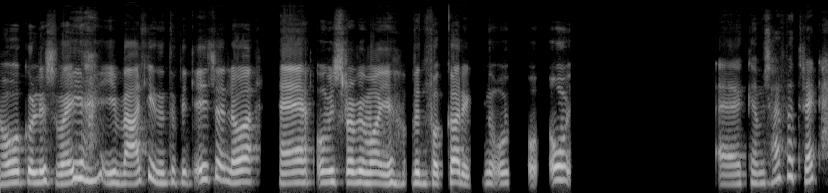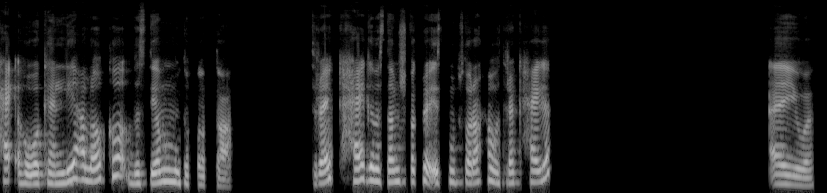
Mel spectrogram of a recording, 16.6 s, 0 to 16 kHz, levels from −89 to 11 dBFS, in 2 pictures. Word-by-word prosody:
هو 200 +3 +3
كل 210 +1 +4
شوية 200 +8 +4
يبعت 200 - +1
لي 210 -10 +1
notification 225 +5 -2
اللي 245 -8 +1
هو 220 +1 +4 0.2
هاه 205 +2 +3
قُومي 210 +1 +2
اشربي 210 -1 +3
مَيَّة، 195 -1 +2
بنفكرك 190 -1 +1
نقو 195 0 -2 0.2
قو - - -2
قوم 260 0 +4 1.5
آآ 180 0 -2
كان 190 +2 -6
مش 200 +1 -8
عارفة 290 +6 -1
track 240 - +1
حا 230 - -1
هو 185 0 +2
كان 185 0 -3
ليه 250 +6 +4
علاقة 260 +6 +1
بالصيام 190 +3 0
المتقطع. 175 -7 -3 0.9
track - - +3
حاجة 250 +2 +1
بس 230 - +2
أنا 215 - +2
مش 225 - -5
فاكرة 225 +2 0
اسمه 215 - -4
بصراحة 205 0 -2
هو 205 - -1
track 200 0 -5
حاجة. 215 - -1 2.2
أيوه، 165 -5 -1
205 Hz, 145 wpm, -21 LUFS, 190-225 Hz, 2.2 s, كل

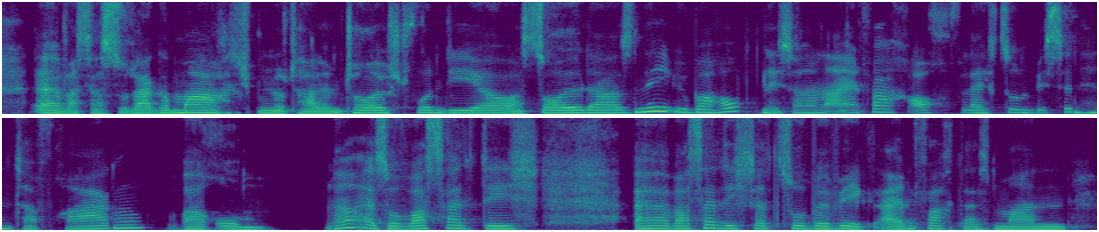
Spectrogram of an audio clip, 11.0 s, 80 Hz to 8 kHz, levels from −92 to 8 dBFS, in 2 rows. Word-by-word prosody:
äh, 175 -1 +4
was 145 -1 -1
hast 145 -2 +5
du 170 - 0
da 165 0 +5
gemacht? 180 +1 +3
Ich - - -8
bin 165 - +1
total 150 -1 +1
enttäuscht 180 +2 +1
von 185 -1 -1
dir. 175 0 +1
Was 155 -4 +1
soll 180 +3 +4
das?“ 190 0 +1
Ne, 285 +4 +6
überhaupt 225 +5 -2
nicht, 165 -5 +1
sondern 175 +1 -5
einfach 220 +3 -4
auch - - -3
vielleicht 180 -2 -7
so 210 - -4
'n 200 - -5
bisschen 190 +3 -1
hinterfragen: 190 +5 -3
„Warum?“ 170 -4 -3 0.2
Ne? 210 +10 0
Also: 190 -5 0
„Was 200 +1 +2
hat 205 -3 -4
dich, 190 -1 0 0.5
äh 195 0 +2
was 185 0 +1
hat 225 -4 -1
dich 195 -1 -2
dazu 195 0 -2
bewegt?“ 180 -2 +1
Einfach, 180 +3 -1
dass 165 -3 -6
man, 170 -2 +1
185 Hz, 225 wpm, -26 LUFS, 170-195 Hz, 0.5 s, Ne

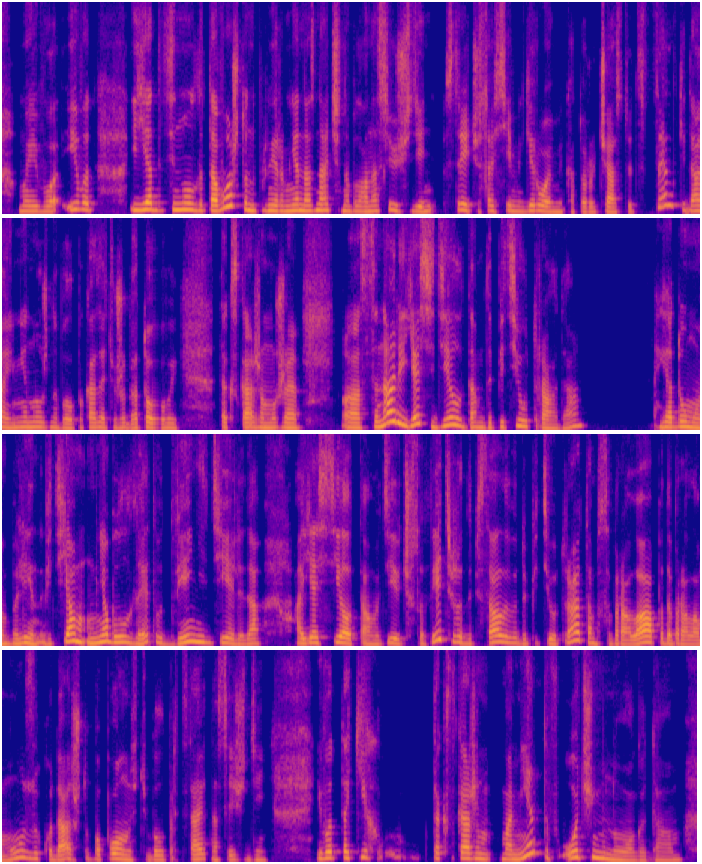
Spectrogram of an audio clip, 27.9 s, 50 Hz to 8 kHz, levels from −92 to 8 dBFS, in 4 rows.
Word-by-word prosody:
моего. 190 -1 -1
И 250 - -3
вот, 240 -2 -1 0.3
и 225 - -2
я 250 +3 +8
дотянула 235 +2 +3
до 210 - -4
того, 215 - +6
что, 390 -11 -2
например, 205 -1 0
мне 210 +2 +3
назначена 210 -1 +1
была 180 -1 -3
на 195 +2 -2
следующий 205 -3 -4
день 180 +1 -1
встреча 215 -6 -2
со 200 +3 -4
всеми 190 0 -4
героями, 180 -4 0
которые 165 +1 -7
участвуют 165 -1 -3
в - - -11
сценке, 400 - -5
да, 200 -1 +1
и 170 - -3
мне 185 +1 -2
нужно 185 -1 -3
было 160 -1 -2
показать 175 -1 -4
уже 170 +1 -4
готовый, 165 -1 -2 0.4
так 180 - -3
скажем, 175 -1 +1
уже, 170 -1 0 0.4
э, 175 -1 +3
сценарий. 250 - +6
Я 265 +6 +5
сидела 255 - +2
там 180 0 -2
до 175 - -5
5 190 +6 -2
утра, 160 -8 -1
да. 175 +9 -4 0.8
Я 185 0 +3
думаю: 185 -4 +2
"Блин, 170 +1 +1
ведь 165 +1 -7
я 260 - +9
м, 230 -6 +4
у - - +1
меня 230 +7 +4
было 220 -2 +2
для 170 0 +1
этого 215 -6 -4
2 180 +10 +1
недели, 195 -8 0
да, 175 +1 -2 0.3
а 180 - 0
я 205 +3 +2
села 200 -2 +4
там 155 - -5
в - - -6
9 175 +1 -3
часов - - -6
вечера, 275 -7 0
дописала 205 +8 +2
его 195 -3 -3
до 165 -1 -8
5 170 0 -6
утра, 225 - +2
там 190 - -4
собрала, 165 +5 +5
подобрала 165 -6 -2
музыку, 205 0 -4
да, 170 +3 +2
чтобы 180 +2 -7
полностью 180 -4 -2
было 165 0 -3
представить 185 +3 -3
на 160 - -6
следующий 165 +1 -9
день". 160 -1 -10 0.5
И 205 - -3
вот 230 +1 +2
таких, 230 +3 -3
э, - - -19 0.5
так 210 -1 -4
скажем, 210 -3 +1
моментов 230 - 0
очень 255 -5 +1
много 155 -8 -2
там. 155 +2 -11
185 Hz, 200 wpm, -23 LUFS, 170-215 Hz, 0.8 s, я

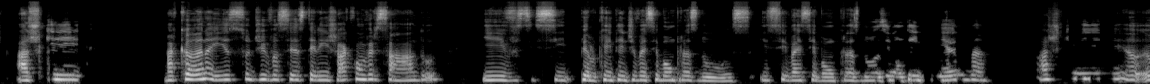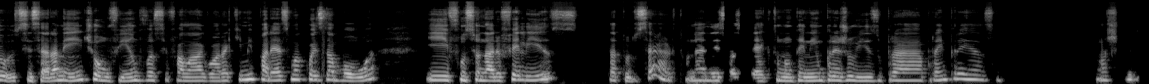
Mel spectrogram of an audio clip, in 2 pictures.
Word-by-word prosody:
Acho 190 -1 +4
que 220 -4 +2 0.8
bacana 230 +5 +4
isso 220 +3 +1
de 225 +1 0
vocês 215 -1 +3
terem 200 -2 -2
já 195 +2 -1
conversado 210 -2 +1 0.4
e 200 0 0
se 185 +2 +2
se, 205 -1 +9
pelo 210 -5 +1
que 175 - -2
eu 205 - -1
entendi, 200 +1 -2
vai 200 - -2
ser 215 +3 +7
bom 190 0 -1
para 195 +1 -5
as 180 -2 +5
2. 160 - +2
E 195 - -8
se 200 +3 +1
vai 190 0 -2
ser 190 +1 +3
bom 170 -1 -4
para 180 +2 -6
as 170 - -2
2 175 0 -5
e 195 - -3
não 180 -2 -4
tem 200 -3 -2 0.2
perda. 205 -1 -4 0.5
Acho 230 0 -2
que 265 - -12 0.4
eu 255 -5 -3
eu 195 -6 -1
sinceramente, 180 +6 +3
ouvindo 170 0 -2
você 190 -1 -1
falar 170 -2 -2
agora 165 0 -3
que 195 +5 -6
me 230 +2 +4
parece 195 -4 0
uma 225 -1 0
coisa 210 -2 +1
boa. 175 +6 -2 0.5
E 200 -3 0
funcionário 185 -3 +3
feliz, 215 - -2 0.3
tá - - -6
tudo - - -7
certo, - - +1
né. 185 - -3
Nesse 175 -1 -2
aspecto, 155 0 -7
não 165 -2 -2
tem 185 - -3
nenhum 170 +1 -1
prejuízo 175 -3 -2
para 180 0 -3
para 195 +2 -7
a - - -2
empresa. 225 -3 -3 1.0
Acho 195 -1 -7
que 225 -1 -6
195 Hz, 175 wpm, -21 LUFS, 180-215 Hz, 1.0 s, se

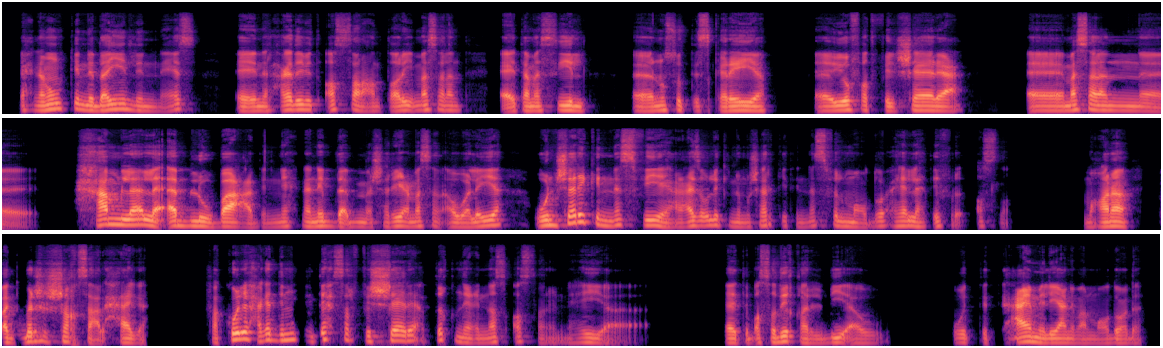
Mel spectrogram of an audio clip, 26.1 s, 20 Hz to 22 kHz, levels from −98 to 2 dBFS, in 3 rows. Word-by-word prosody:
إحنا 120 0 -3
ممكن 155 0 0
نبيّن 125 +5 +2
للناس 130 +5 -7 0.3
إن 110 0 +1
الحاجة 120 +4 +2
دي 135 0 +1
بتأثّر 135 +1 -4
عن 110 0 -7
طريق 115 +3 -1
مثلًا 130 -2 -4 0.3
آآ - - +3
تماثيل، 115 +1 0 0.3
نُصُب 115 +4 -3
تذكارية، 115 +1 +1 0.3
يُفَط 125 +3 +1
في - - -7
الشارع 115 +1 +3 0.5
آآ، 115 -1 +1
مثلًا 120 -5 -1 0.3
حملة 155 0 +6
لقَبل 130 -3 +5
وبعد، 115 -2 +5
إن 105 +3 -13
إحنا 120 0 -5
نبدأ 125 +1 0
بمشاريع 115 +3 -3
مثلًا 120 +1 -6
أولية، 115 +8 0 0.2
ونشارك 150 - +4
الناس 150 0 -1
فيها، 145 -5 +1
أنا 105 - -7
عايز 125 +2 +1
أقول 135 +2 -2
لِك 150 -3 -6
إن 115 -1 -9
مشاركة 130 +4 -8
الناس 130 +5 -8
في - - -22
الموضوع 115 +2 -6
هي 130 - -2
اللي 130 -1 0
هتفرق 120 +2 -11
أصلًا، - - -16 0.6
ما - - -11
هو - - +1
أنا - - +8
ما - - -2
أجبرش - - 0
الشخص - - 0
على - - -2
حاجة، - - -1 0.5
فكل 195 +2 +4
الحاجات 185 -3 +2
دي 170 - -4
ممكن 175 -7 -6
تحصل 195 0 -3
في 175 - -19
الشارع، 160 +2 +3
تقنع 130 -11 -5
الناس 120 +4 -6
أصلًا 135 -4 -13
إن 110 - -21
هي 115 0 -8 0.8
تبقى 115 - -6
صديقة 130 +1 0
للبيئة، 105 +3 -4
و 105 0 -12 0.5
وتتعامل 125 -5 +3
يعني 110 -1 +1
مع 105 - -8
الموضوع 100 +1 -8
ده. - - -14
120 Hz, 170 wpm, -25 LUFS, 110-140 Hz, 0.8 s, أنا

